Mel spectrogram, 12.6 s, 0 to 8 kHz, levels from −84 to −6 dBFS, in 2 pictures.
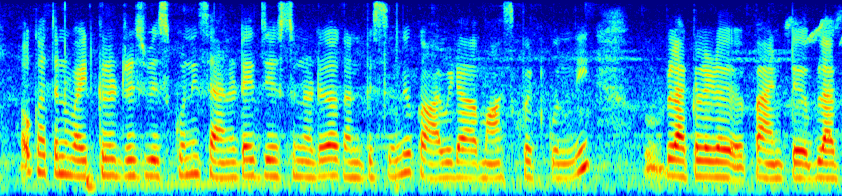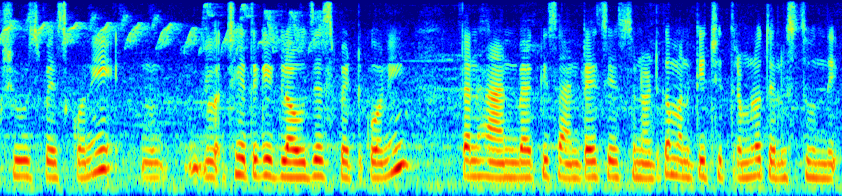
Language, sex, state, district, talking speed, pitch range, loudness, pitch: Telugu, female, Andhra Pradesh, Srikakulam, 145 wpm, 190-210 Hz, -21 LUFS, 200 Hz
